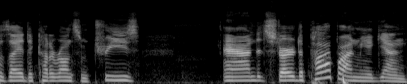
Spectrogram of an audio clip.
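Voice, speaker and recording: A man projects a raised voice at a high pitch with a bright, sharp tone. His intonation stays fairly even, and the sound is dry and close with no echo. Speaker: farmer and farm vlogger. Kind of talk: casual vlog narration. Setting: outdoors on a farm field. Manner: loud.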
